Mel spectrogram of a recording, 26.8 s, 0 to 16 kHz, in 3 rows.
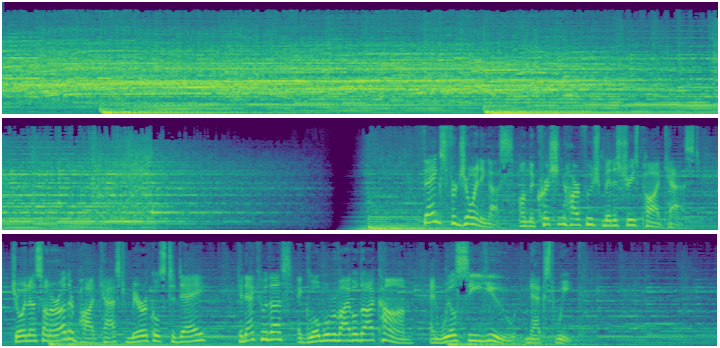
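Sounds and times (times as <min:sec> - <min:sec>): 
large indoor crowd shouting and cheering: 0:00.0 - 0:10.7
speech: 0:14.3 - 0:25.3.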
